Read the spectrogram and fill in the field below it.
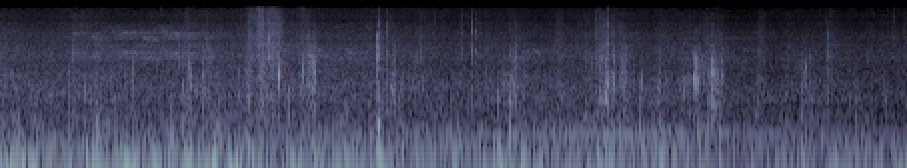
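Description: Steady footsteps crunch along a dirt lane with a green patch down the middle, at an unhurried walking pace, each step a soft gritty scuff against a quiet outdoor background; a hike on Circle G Lane, a low-maintenance road just west of Neashingaming, through a swampy area of flooded forest.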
